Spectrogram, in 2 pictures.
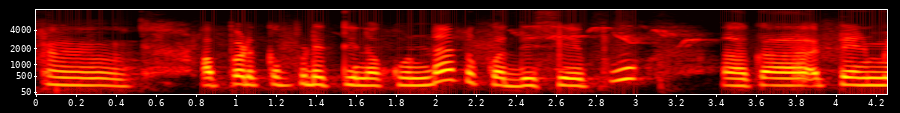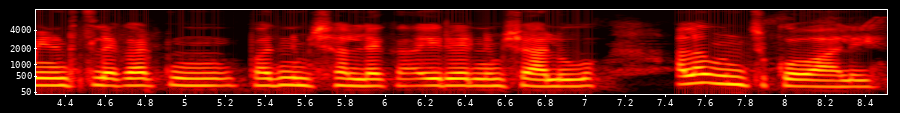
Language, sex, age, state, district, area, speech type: Telugu, female, 18-30, Telangana, Nalgonda, rural, spontaneous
